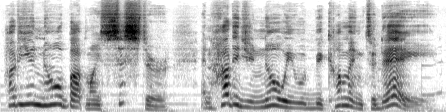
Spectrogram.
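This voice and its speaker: Man voicing an earnest, lively young woman. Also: high-pitched, normal speed, faint music behind, voice pushed up. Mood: surprised. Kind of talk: storybook character reading.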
